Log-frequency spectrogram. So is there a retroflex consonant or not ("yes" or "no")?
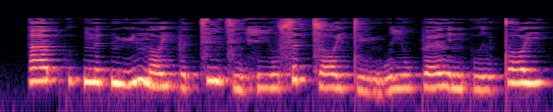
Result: no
